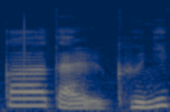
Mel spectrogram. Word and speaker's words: 까닭은: 까닭은 같은 경우에 보면 표준발음법 제14항에 보면 겹받침이 모음으로 시작된 조사나 어미, 전미사와 결합되는 경우에는 뒤에 것만을 뒤음절 첫소리로 옮겨 발음한다. 이 경우 시옷은 된 소리로 발음함이라고 되어 있어서 옮겨 발음한다 라고 되어 있으니까 뒤에 것을 요 뒤에 기억을 뒤로 옮겨 발음해서 까달근이 됩니다. 자, 끝으로 156쪽을 펴도록 하세요.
